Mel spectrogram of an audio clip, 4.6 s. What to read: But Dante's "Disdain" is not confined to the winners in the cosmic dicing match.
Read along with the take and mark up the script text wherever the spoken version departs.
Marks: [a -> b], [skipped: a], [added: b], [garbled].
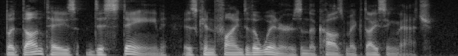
But Dante's "Disdain" is [skipped: not] confined to the winners in the cosmic dicing match.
